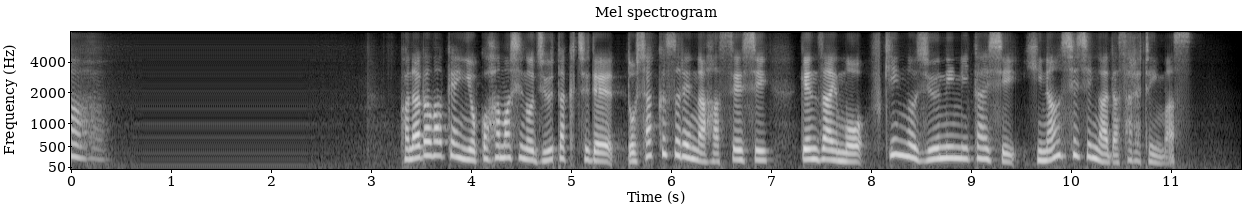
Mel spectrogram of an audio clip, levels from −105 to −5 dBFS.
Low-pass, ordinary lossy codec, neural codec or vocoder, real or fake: none; none; codec, 16 kHz, about 1 kbps, DyCAST, with the encoder's durations; fake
